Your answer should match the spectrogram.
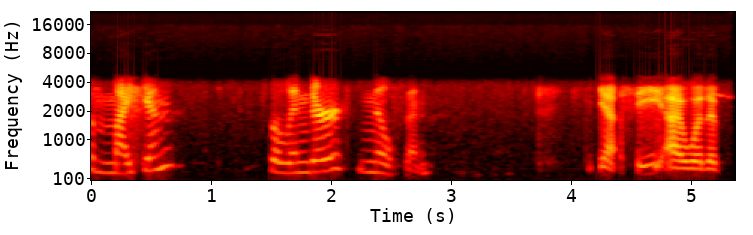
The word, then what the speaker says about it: Majken Selinder Nilsson: It's Majken Selinder Nilsson. Yeah, see, I would have butchered that to no end, and I don't like butchering names if I don't have to.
